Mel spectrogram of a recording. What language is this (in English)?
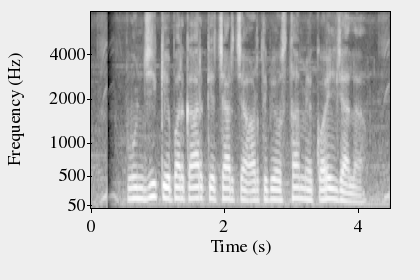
Bhojpuri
